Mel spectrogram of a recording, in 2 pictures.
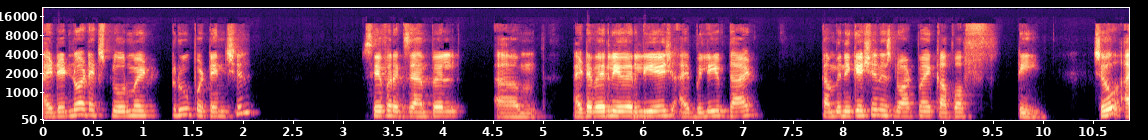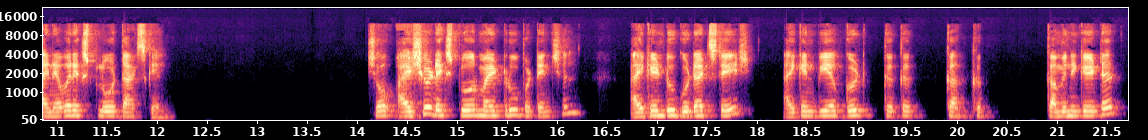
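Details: Adult man who self-identifies as a person who stutters and says he is very ashamed to stutter in front of people; real, unscripted speech showing stuttering.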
